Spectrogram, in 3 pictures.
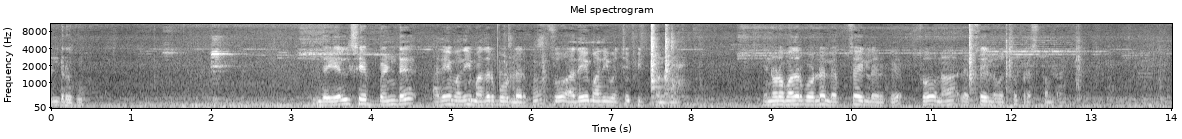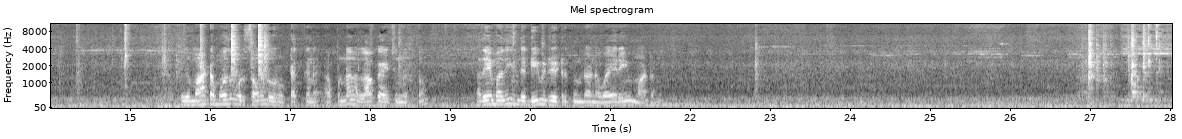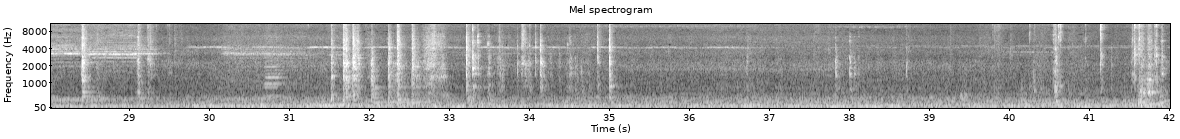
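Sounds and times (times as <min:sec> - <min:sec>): street traffic rumble: 0:00.0 - 0:42.0
vehicle horn: 0:25.4 - 0:29.4, 0:30.2 - 0:31.3.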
